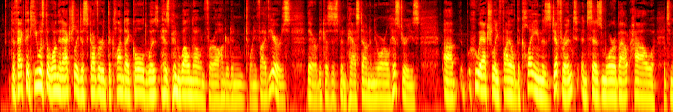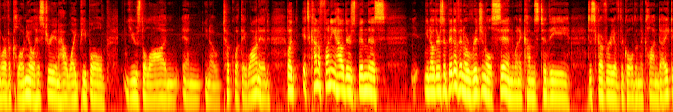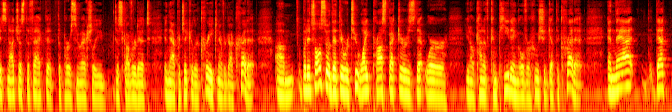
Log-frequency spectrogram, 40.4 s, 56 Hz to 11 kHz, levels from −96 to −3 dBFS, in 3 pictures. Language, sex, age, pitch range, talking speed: English, male, 40-59, 115-135 Hz, 210 wpm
